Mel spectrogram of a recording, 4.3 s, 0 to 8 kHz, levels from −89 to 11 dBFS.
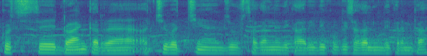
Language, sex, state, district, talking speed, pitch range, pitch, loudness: Hindi, male, Madhya Pradesh, Katni, 295 wpm, 115-125 Hz, 120 Hz, -20 LUFS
